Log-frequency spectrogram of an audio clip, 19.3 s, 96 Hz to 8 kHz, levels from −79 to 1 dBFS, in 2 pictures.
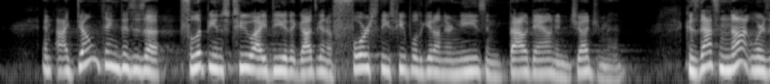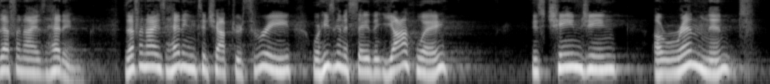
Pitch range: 175-220 Hz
